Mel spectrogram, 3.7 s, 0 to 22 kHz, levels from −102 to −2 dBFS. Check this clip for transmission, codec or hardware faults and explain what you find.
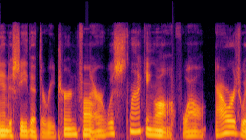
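The clip has two bursts of packet loss, at 1.27 to 1.36 s and at 2.58 to 2.65 s. Each time the receiver stretches and fades the last sound for about 60 ms, then resumes with about 60 ms of speech skipped. Unlike a plain dropout to silence, the gap is filled with a held buzz or fading hiss.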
